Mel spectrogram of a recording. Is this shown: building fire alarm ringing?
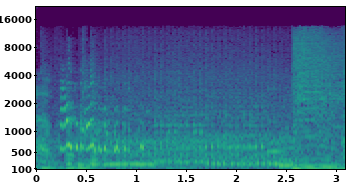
no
